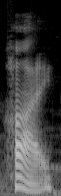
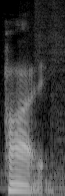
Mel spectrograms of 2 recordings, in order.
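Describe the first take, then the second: First: It sounds mockingly cheerful and sarcastic. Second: It sounds bitter and full of resentment. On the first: Seeing you does not make me happy. "but now it's, "Oh, it's you. Yay. My day's complete." Sarcasm" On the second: Seeing you has ruined my day. "I hate the fact that I got to see you today. My day is ruined"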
